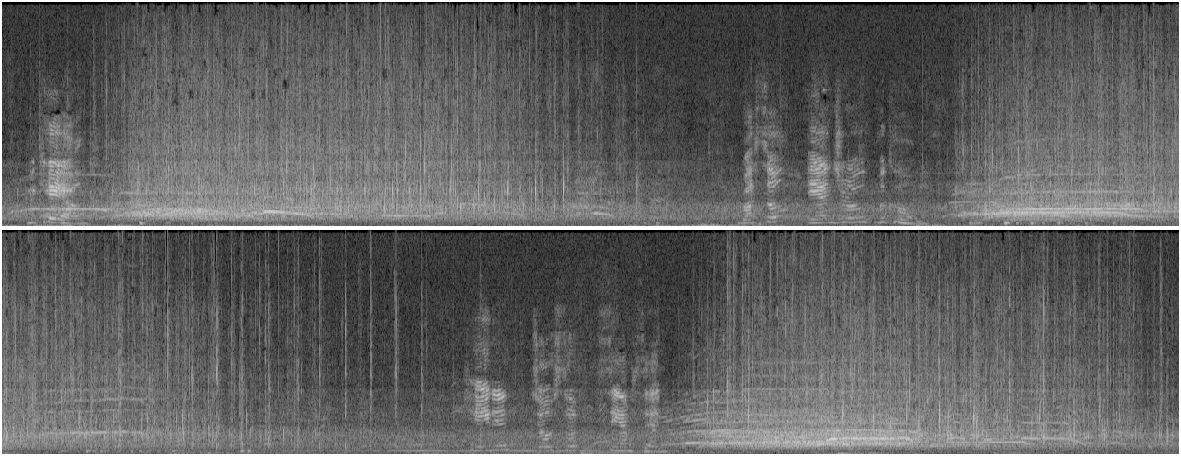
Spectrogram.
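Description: A crowd cheers and whoops outdoors.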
